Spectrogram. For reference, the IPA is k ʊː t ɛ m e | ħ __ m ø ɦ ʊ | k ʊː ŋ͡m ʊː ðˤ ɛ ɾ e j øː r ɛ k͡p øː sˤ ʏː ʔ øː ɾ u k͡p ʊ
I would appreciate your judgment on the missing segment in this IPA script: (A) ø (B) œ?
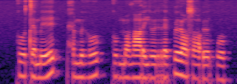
A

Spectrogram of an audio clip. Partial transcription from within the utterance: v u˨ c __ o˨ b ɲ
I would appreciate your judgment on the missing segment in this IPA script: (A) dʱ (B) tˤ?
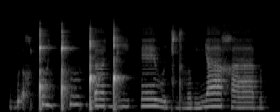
A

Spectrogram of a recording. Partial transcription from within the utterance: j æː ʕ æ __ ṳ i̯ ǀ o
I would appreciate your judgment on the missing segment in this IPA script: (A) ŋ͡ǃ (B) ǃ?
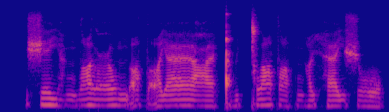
B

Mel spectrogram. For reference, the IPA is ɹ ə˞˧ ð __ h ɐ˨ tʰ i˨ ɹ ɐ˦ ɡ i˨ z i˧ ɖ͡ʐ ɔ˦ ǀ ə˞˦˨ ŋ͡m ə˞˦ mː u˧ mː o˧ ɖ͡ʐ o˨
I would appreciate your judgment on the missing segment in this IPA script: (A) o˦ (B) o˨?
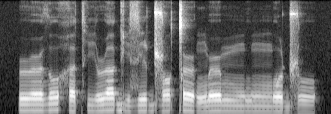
A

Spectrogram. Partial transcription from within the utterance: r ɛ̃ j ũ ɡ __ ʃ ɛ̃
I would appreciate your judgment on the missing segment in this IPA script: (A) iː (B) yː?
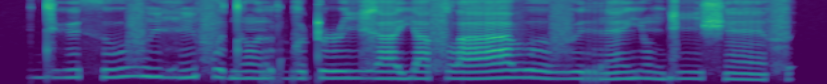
A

